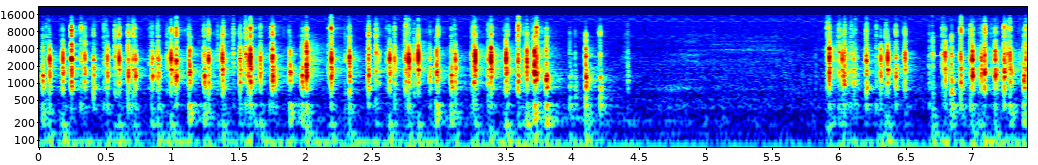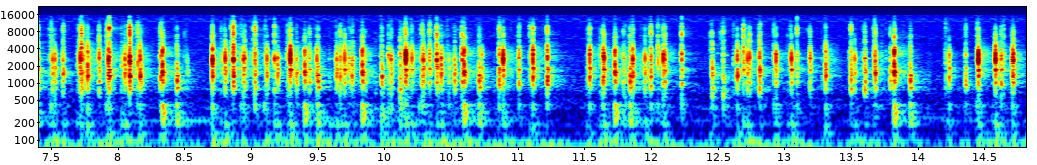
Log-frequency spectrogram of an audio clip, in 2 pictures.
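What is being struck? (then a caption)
Low-profile mechanical keyboard with plastic keycaps. Fingertips type continuously on a white low-profile Nuphy Air96 mechanical keyboard with Wisteria switches and plastic keycaps, producing rapid, bright, crisp clacks. The typing pauses briefly near the middle, leaving a quiet gap before it resumes at the same steady pace.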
